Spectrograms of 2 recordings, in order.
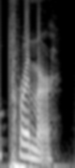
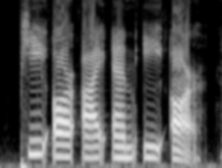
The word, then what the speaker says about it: primer: Um, oh, the Gospel Primer, P R I M E R. Now I want to say it's primer, but somebody told told me it's pronounced primer, but I say the Gospel Primer.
